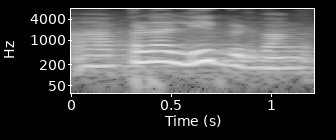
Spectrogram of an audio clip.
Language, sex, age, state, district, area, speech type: Tamil, female, 18-30, Tamil Nadu, Tiruvannamalai, urban, spontaneous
